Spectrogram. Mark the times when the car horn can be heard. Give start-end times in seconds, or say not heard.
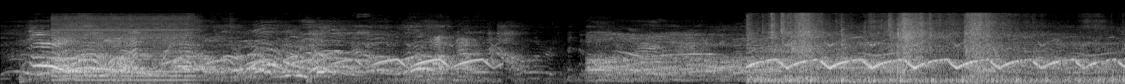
0.5-2.0.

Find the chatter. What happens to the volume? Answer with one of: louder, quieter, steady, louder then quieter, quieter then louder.
quieter.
